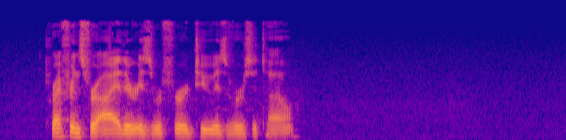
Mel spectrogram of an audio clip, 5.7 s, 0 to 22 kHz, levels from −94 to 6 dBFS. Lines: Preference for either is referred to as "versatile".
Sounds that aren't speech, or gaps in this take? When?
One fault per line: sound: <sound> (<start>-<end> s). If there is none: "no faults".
no faults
